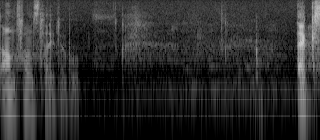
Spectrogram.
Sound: laughter

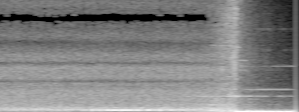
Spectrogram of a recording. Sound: static buzzing; faint humming; dark tense music

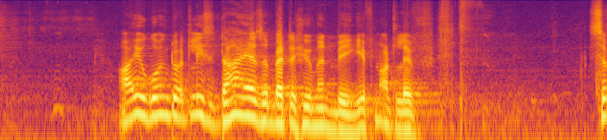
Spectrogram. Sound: laughs

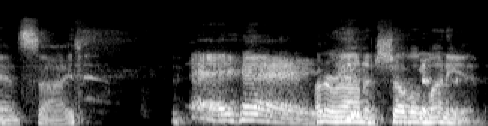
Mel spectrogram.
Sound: laughs

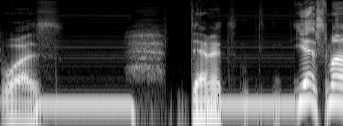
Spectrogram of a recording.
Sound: sigh

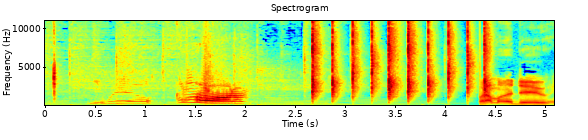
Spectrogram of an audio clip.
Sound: man clapping

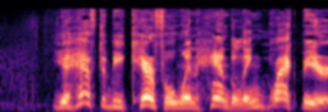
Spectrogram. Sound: voiceover

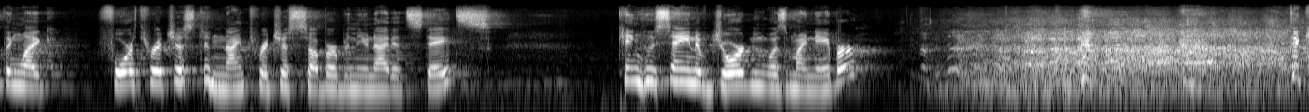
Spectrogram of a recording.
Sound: laughs

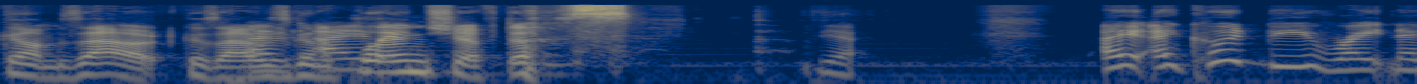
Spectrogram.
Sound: laughs

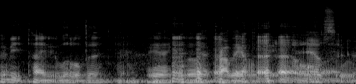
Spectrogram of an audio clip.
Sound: laughter

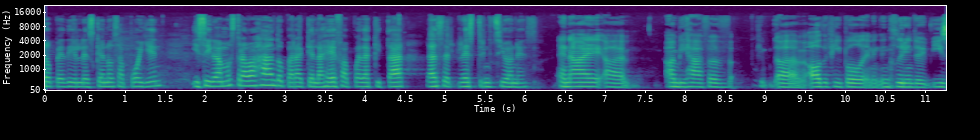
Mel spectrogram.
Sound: speaking spanish

